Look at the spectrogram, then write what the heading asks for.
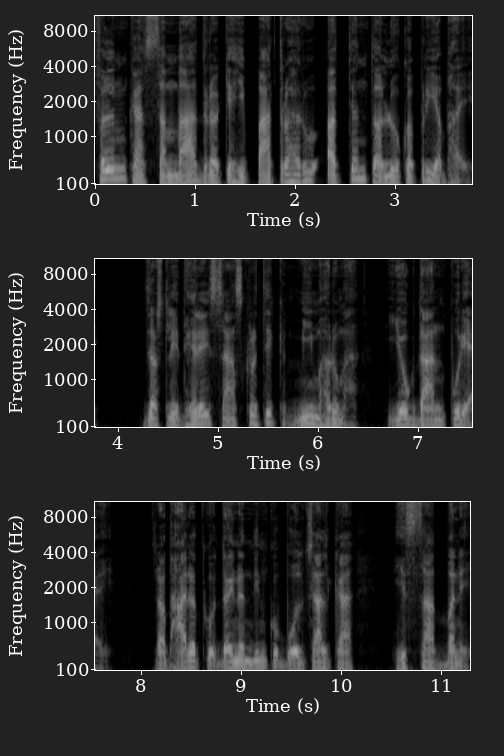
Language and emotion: Nepali, neutral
